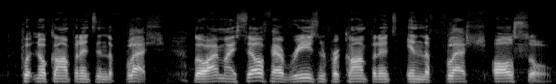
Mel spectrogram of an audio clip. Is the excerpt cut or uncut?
uncut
